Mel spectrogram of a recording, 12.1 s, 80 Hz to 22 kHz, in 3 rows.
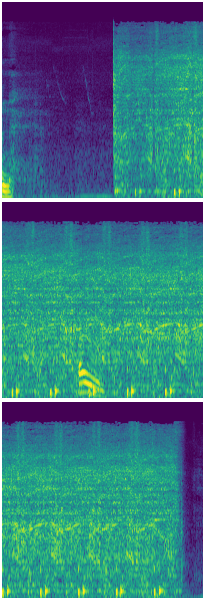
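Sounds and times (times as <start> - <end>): truck engine starting and running: 2.2 - 12.0.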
